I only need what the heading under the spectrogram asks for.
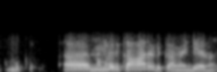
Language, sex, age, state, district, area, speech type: Malayalam, other, 30-45, Kerala, Kozhikode, urban, conversation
